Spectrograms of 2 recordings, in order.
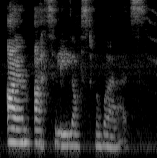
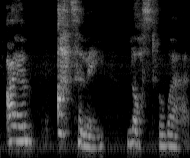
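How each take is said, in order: First: Utterly is said plainly without extra emphasis. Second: Utterly is said with strong emphatic stress. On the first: The speaker calls it wrong. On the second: The speaker calls it right. "The emphasis, the emphatic stress is there"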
